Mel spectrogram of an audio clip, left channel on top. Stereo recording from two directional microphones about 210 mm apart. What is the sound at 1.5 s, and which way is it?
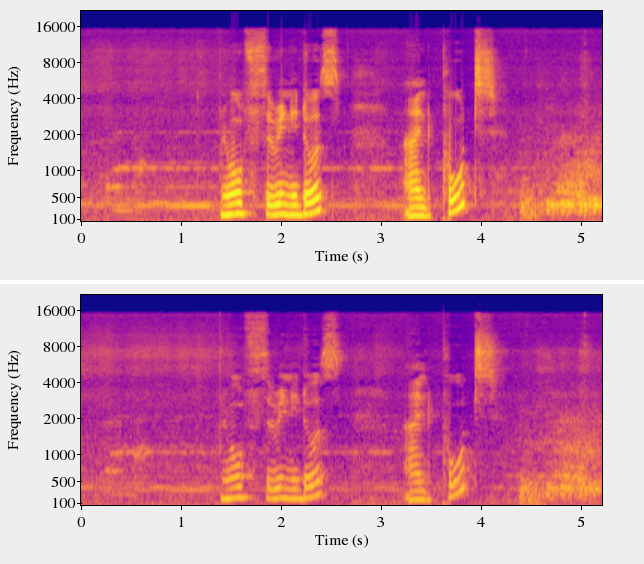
Speech, 45° left (ahead or behind).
